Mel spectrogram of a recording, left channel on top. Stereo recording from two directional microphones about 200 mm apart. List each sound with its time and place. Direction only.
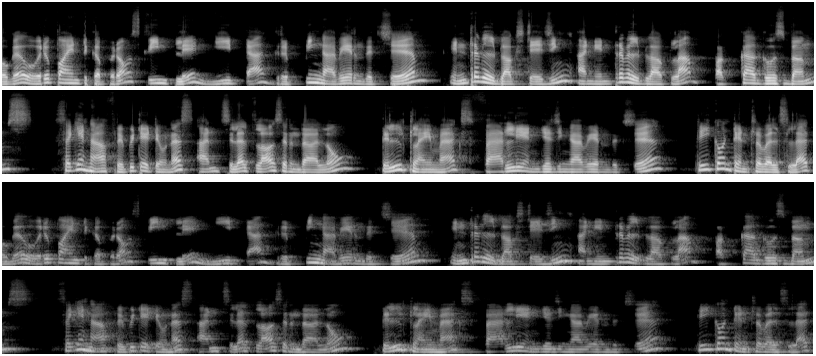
0.0 s speech: 45° left (ahead or behind)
